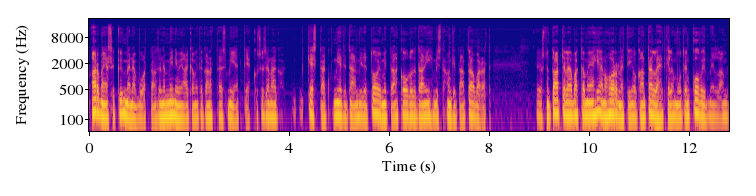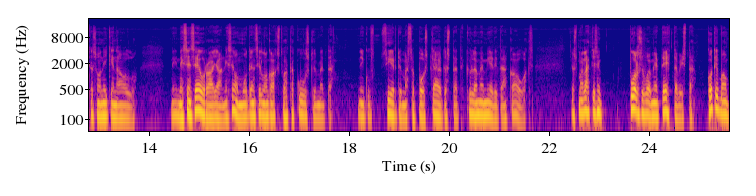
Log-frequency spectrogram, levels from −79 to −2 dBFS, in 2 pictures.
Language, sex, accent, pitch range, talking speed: Finnish, male, native, 115-130 Hz, 155 wpm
